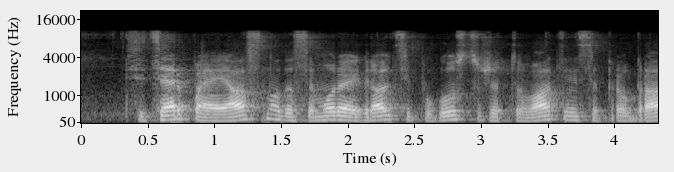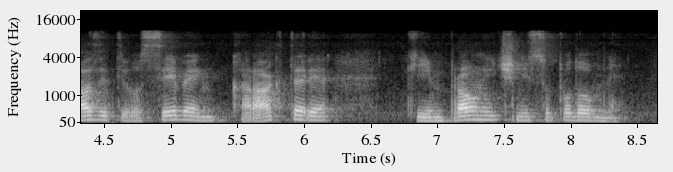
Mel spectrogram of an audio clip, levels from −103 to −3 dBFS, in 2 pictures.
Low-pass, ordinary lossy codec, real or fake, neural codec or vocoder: 9.9 kHz; Opus, 16 kbps; real; none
